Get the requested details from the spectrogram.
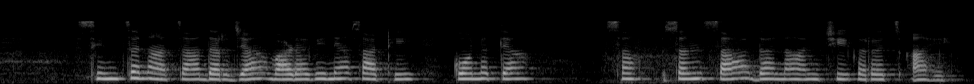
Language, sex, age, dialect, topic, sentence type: Marathi, female, 25-30, Standard Marathi, agriculture, statement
